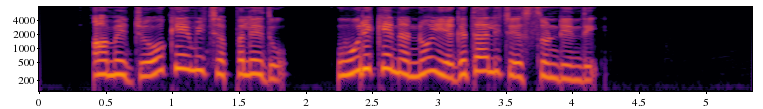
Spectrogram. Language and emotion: Telugu, sad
